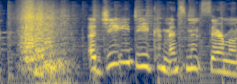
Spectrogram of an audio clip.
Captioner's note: deep swooshing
